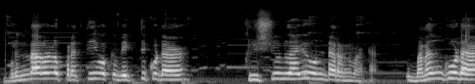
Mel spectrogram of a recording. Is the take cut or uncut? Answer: uncut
